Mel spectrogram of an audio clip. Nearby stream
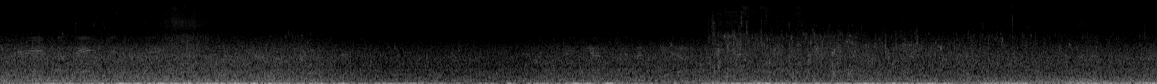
0:06.3 0:11.5

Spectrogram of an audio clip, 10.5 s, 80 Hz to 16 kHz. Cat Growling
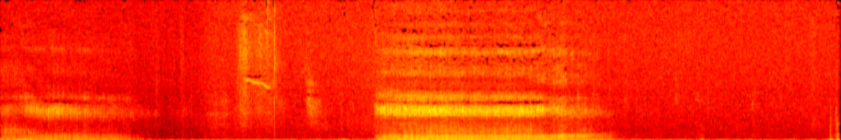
0:00.0 0:01.9, 0:04.7 0:07.8

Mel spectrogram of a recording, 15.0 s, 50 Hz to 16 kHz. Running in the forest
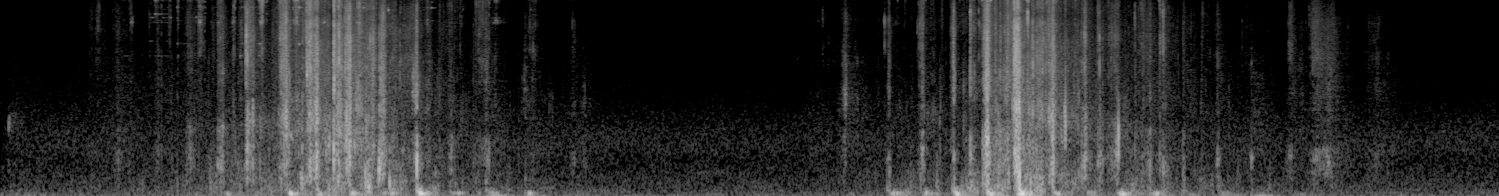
0:01.0 0:06.1, 0:08.4 0:14.0

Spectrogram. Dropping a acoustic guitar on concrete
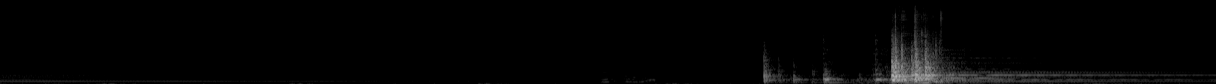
0:07.6 0:10.0

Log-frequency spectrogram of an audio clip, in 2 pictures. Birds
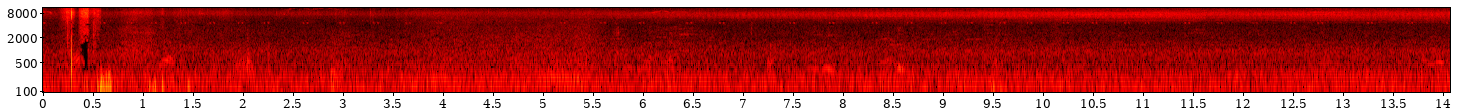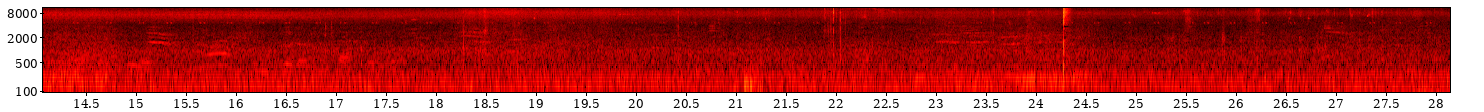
0:13.8 0:21.5

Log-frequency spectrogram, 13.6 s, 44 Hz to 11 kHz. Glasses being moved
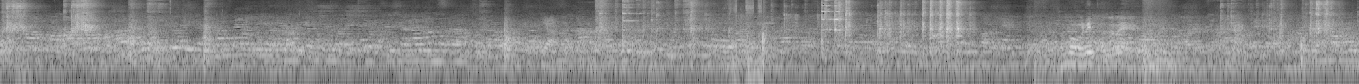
0:07.3 0:07.8

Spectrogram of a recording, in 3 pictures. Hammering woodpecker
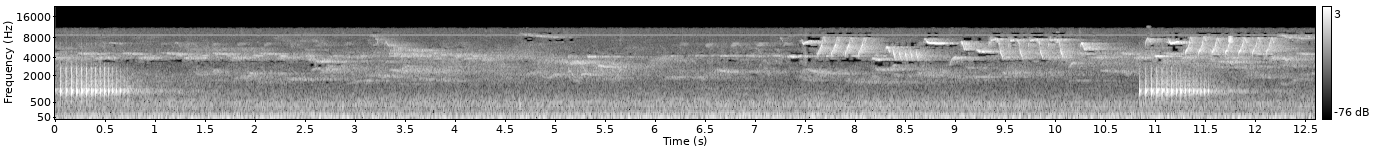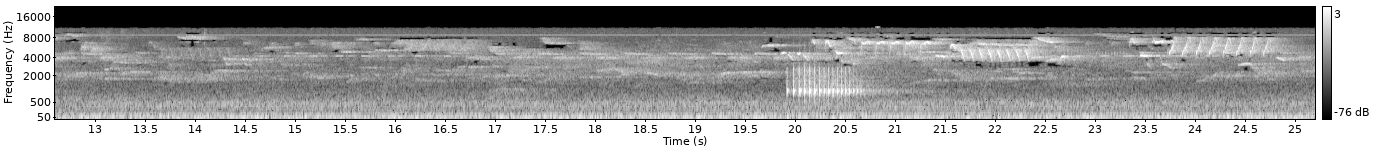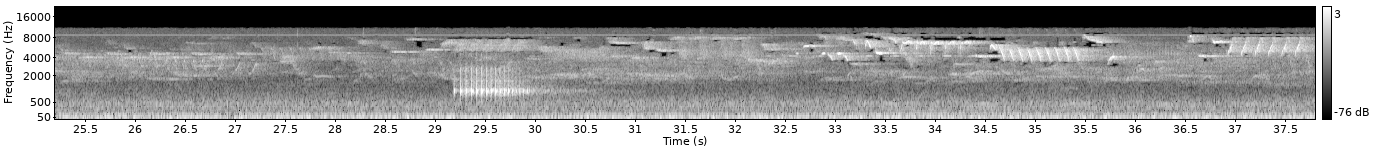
0:00.0 0:00.8, 0:10.8 0:11.8, 0:19.9 0:20.9, 0:29.2 0:30.1

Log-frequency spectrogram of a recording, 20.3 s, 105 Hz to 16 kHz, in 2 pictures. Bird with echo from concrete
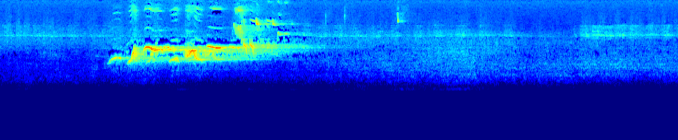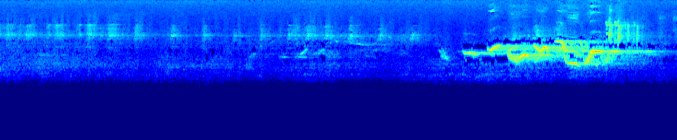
0:01.6 0:04.8, 0:16.8 0:20.3

